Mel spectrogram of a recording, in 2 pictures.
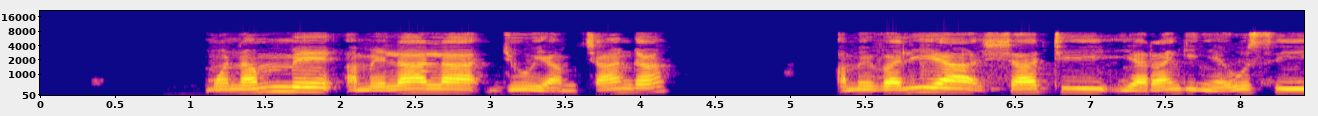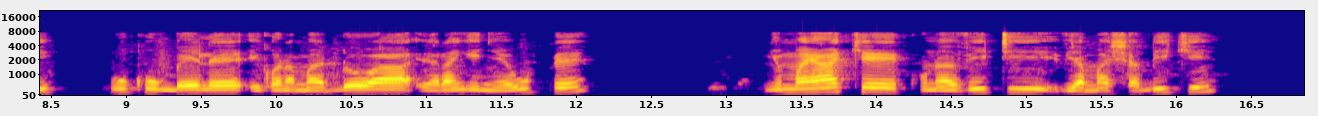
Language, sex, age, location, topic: Swahili, male, 18-24, Kisumu, education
